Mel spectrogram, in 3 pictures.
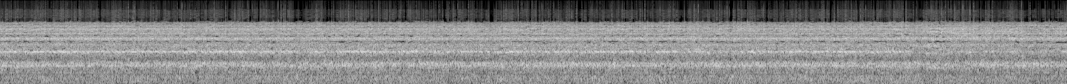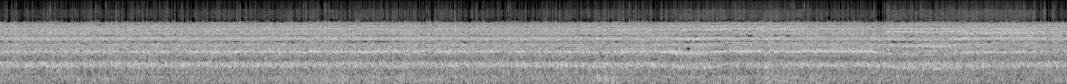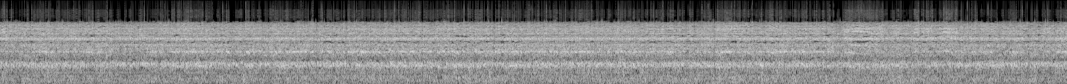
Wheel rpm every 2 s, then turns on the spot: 230, 240, 230, 230, 230, 230, 230, 230, 230, 230, 230, 230, 230, 230, 230, 230.
none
